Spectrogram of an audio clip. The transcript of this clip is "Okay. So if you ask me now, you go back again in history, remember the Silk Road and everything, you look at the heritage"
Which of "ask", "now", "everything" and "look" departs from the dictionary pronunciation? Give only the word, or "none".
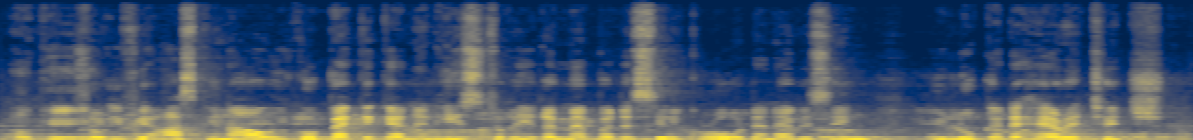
none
